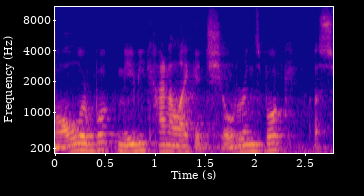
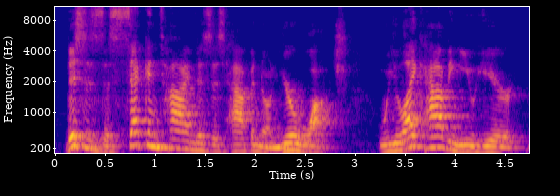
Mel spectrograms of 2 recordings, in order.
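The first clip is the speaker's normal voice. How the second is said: louder, firm scolding; stern manager; 3 semitones higher, 6 dB louder than usual. Acted. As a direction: warn him like a boss losing patience. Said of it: "he's stern, kinda like Mister Grassel, shaking his finger".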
